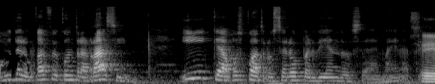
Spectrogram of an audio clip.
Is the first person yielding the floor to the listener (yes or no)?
yes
